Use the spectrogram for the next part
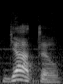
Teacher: в корені слова ДЗ варіант г не проходить дятел тому що дь м'який бо далі йде наступна літера Я - вона пом'якшує попередній приголос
